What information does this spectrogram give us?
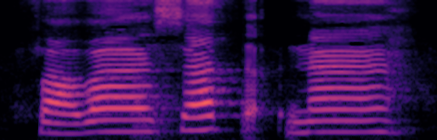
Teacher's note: Ayat yang kelima, fawasatna terdapat hukum bacaan qalqalah sughra karena ada huruf qalqalah yaitu ta yang terletak di tengah ayat atau tengah kalimat, sehingga cara membacanya harus dipantulkan secara tipis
